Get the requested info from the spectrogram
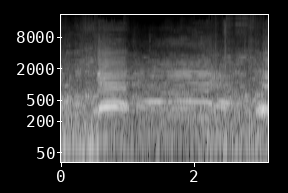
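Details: Sahiwal bull calves at a cattle market where a Narsingdi farmer is buying. A sharp moo is followed by a long, level, sustained lowing tone, then another short moo at the end, with market crowd noise and talk behind.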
